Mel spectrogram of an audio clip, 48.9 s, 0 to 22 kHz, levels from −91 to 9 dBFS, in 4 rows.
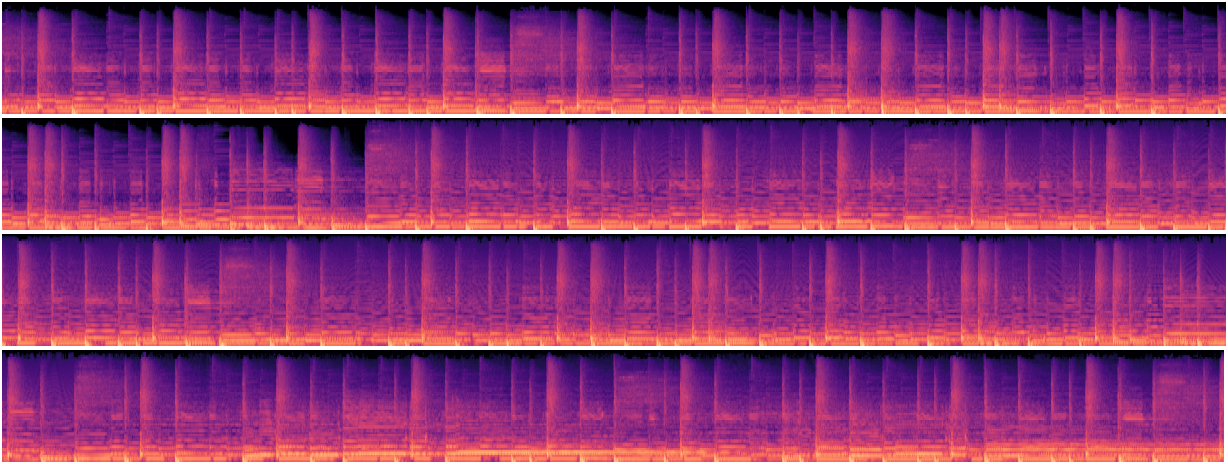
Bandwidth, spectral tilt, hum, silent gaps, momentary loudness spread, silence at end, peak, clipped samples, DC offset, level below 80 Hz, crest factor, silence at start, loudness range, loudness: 17 kHz; -6.5 dB/octave; none; none; 5 LU; 0 s; 0 dBFS; under 0.1%; under 0.1%; -24 dBFS; 18 dB; 0 s; 3 LU; -19 LUFS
